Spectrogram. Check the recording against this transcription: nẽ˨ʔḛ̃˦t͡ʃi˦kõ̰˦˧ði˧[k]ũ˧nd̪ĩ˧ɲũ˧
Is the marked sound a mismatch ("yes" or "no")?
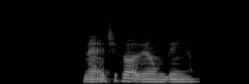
yes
